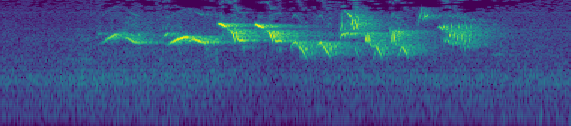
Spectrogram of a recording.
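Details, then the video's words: High, sweet twittering song of a double-collared seedeater, a fast series of slurred whistles and short trills delivered in one continuous phrase of nearly two seconds, background otherwise quiet. "CANTO DO PAPA CAPIM"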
